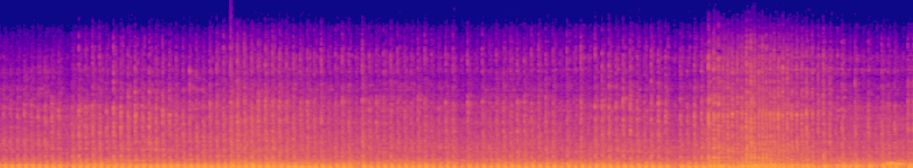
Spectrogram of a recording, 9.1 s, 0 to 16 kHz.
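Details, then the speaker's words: Honda ATC200S after valve clearance reset and carb service, warming up: steady even thumping single-cylinder idle at constant pace, no ticking, knocking or misses; sounds brand new, healthy. "Sounds like it's brand new. Just let her warm up for a second. Let her do her thing. Sounds like she's brand new, man."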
